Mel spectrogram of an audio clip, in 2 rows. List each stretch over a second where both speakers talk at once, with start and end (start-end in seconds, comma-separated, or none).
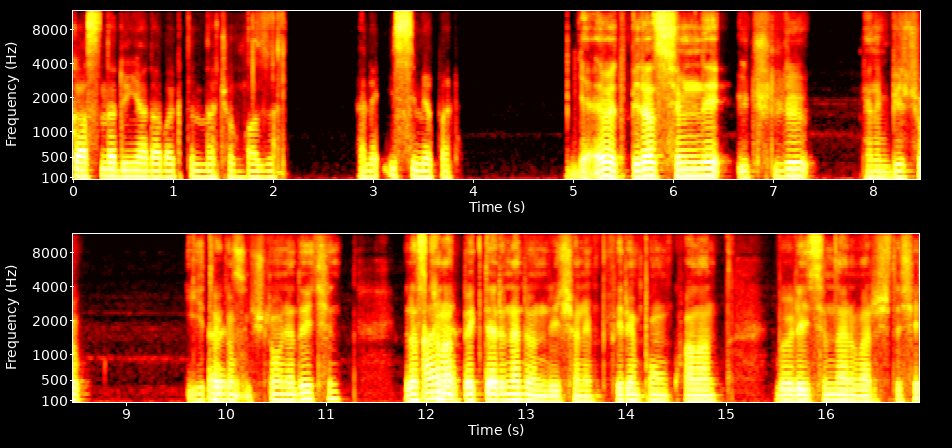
none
